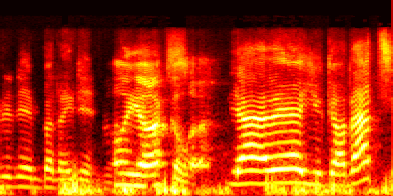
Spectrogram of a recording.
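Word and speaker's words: Haleakalā: Haleakala, I think. Haleakala, there you go. I'm not sure. I should have phonetically put it in, but I didn't. Haleakala.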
